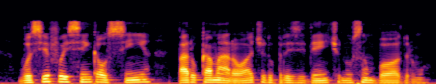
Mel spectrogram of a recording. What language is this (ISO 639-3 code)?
por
